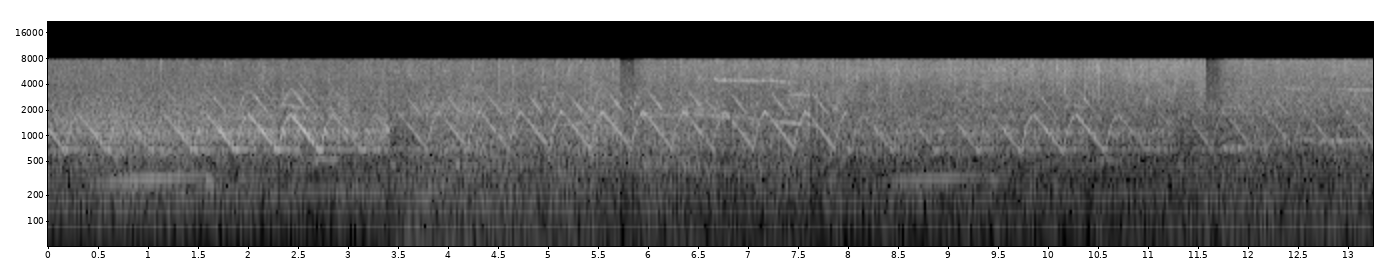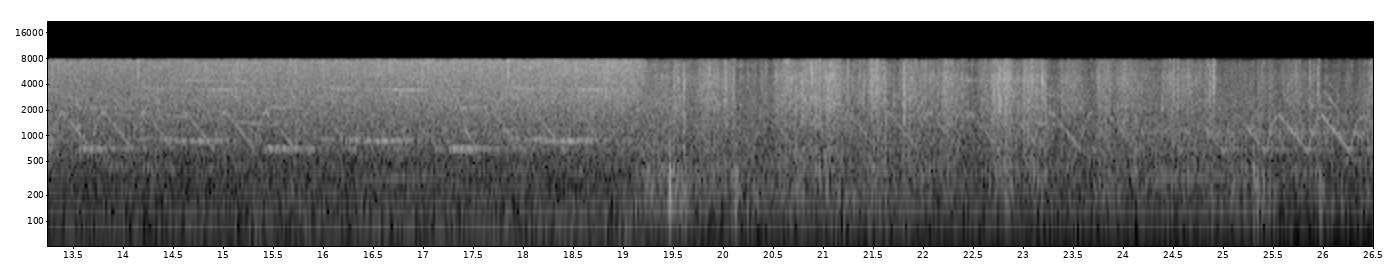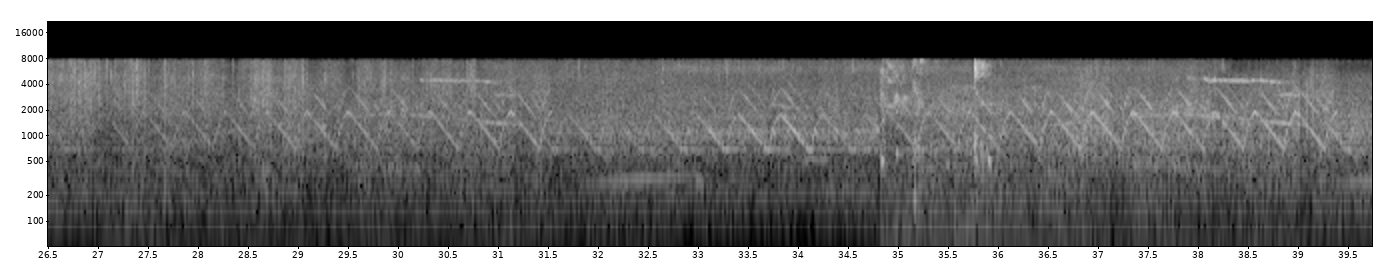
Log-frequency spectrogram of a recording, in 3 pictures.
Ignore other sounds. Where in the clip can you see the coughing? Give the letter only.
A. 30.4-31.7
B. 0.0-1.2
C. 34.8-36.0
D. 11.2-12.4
C.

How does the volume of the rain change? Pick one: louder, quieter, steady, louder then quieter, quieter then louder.
louder then quieter.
